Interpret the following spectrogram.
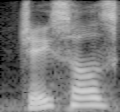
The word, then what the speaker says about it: Jasozz: It's Cultic's dev Jason of Jasozz Games. Did I pronounce that right? Or was it Jasozz?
